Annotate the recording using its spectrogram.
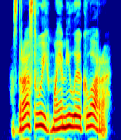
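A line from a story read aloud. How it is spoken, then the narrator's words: Deep velvety greeting. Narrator (Russian): Глубоким, бархатистым голосом поприветствовал Себастьян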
